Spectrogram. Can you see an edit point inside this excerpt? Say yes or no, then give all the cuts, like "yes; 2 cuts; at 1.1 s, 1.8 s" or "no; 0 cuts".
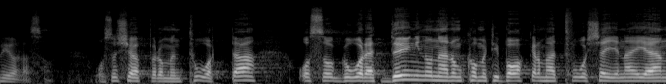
no; 0 cuts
